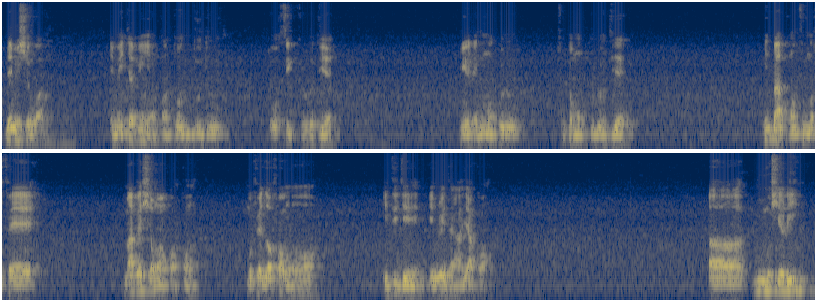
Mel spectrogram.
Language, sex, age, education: Yoruba, male, 60+, tertiary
